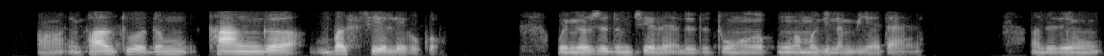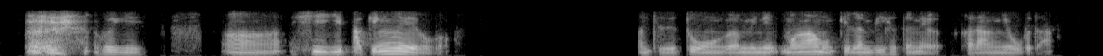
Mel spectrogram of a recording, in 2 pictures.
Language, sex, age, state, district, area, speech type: Manipuri, male, 30-45, Manipur, Kangpokpi, urban, conversation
